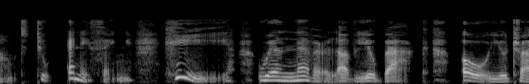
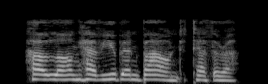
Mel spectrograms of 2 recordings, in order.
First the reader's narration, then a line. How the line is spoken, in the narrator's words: Seti asked her, her voice shaking a little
